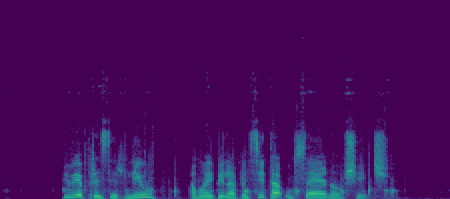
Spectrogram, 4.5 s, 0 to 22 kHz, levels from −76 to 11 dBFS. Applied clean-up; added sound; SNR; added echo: neural mask model RNNoise.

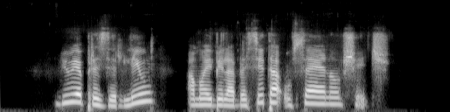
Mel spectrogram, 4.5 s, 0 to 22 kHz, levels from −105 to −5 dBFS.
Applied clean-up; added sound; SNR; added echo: neural mask model Resemble Enhance denoiser.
